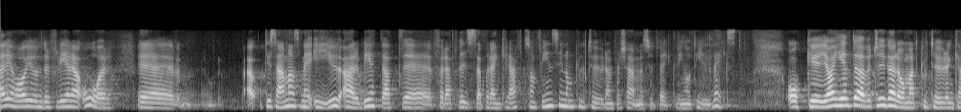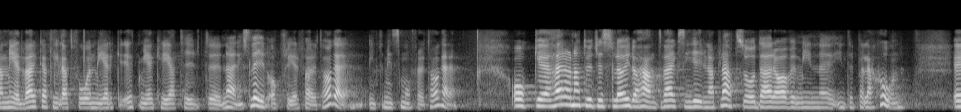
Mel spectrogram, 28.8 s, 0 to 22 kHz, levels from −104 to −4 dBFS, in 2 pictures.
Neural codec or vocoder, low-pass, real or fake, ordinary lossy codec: codec, 16 kHz, 6 kbps, DAC; 7.2 kHz; fake; none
